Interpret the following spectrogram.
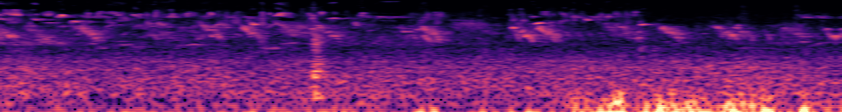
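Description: Small birds chirping over and over, many quick high chirps that fall in pitch, with a soft low rumble in the last second.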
